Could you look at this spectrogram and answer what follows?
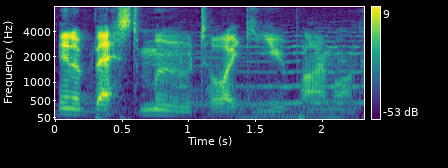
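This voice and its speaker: A man's voice: lowish voice, measured pace, over music. A man doing casual, joking gameplay commentary, reacting and repeating himself. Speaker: gaming streamer.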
